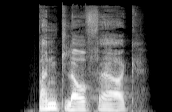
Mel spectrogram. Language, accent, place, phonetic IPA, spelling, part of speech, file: German, Germany, Berlin, [ˈbantlaʊ̯fˌvɛʁk], Bandlaufwerk, noun, De-Bandlaufwerk.ogg
- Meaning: tape drive, streamer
